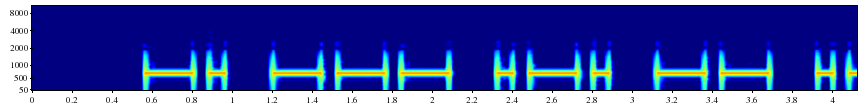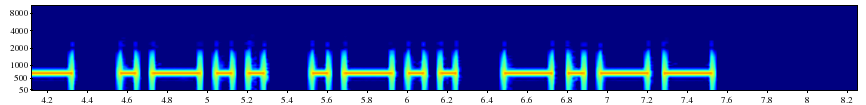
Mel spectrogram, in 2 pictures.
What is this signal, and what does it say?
Morse code, heard as a keyed tone, about 14 wpm, 700 Hz. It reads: NORMALLY
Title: LY Suffix - Top 100 Words with Base Words 15wpm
